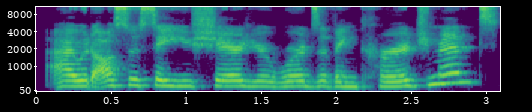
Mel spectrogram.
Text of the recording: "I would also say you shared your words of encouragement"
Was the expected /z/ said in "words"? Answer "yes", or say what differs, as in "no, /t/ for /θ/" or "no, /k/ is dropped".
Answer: yes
